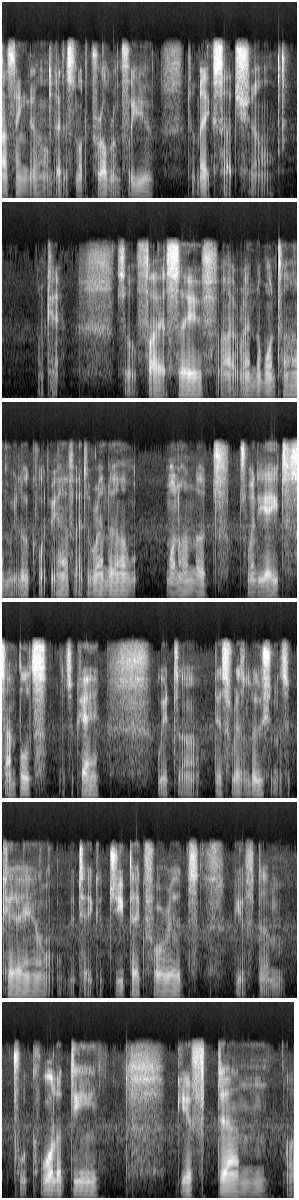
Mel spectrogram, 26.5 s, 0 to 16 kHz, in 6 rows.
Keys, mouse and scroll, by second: 0.7 e, 1.5 click, 4.2 a.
